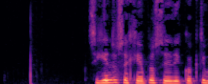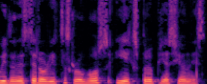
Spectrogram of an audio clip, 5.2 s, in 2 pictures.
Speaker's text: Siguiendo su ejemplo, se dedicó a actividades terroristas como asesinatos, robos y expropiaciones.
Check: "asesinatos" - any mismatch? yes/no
yes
